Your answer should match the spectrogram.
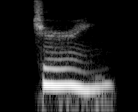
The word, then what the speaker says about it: during: 那正确的发音其实是 during，是 j 的音。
